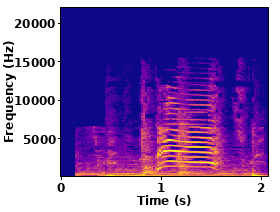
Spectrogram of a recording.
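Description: A goat bleating once, a high call about half a second long, over music with a deep bass and heavy kick drum.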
